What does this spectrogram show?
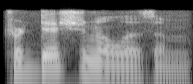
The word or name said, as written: traditionalism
